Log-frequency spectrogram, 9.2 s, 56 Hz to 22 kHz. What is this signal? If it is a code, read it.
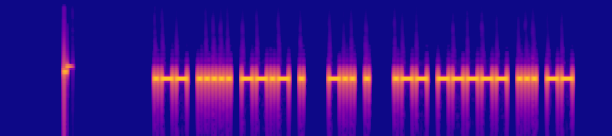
Morse code, heard as a keyed tone, about 21 wpm, 700 Hz. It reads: W5QE DE W0SM
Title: USA Callsign DE Callsign - 4 Characters - 22wpm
